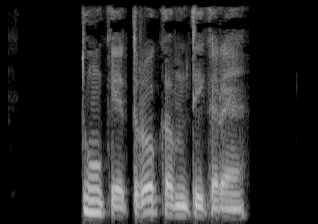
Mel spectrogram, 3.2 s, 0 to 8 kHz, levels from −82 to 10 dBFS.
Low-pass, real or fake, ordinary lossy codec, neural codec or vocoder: 7.2 kHz; real; AAC, 32 kbps; none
